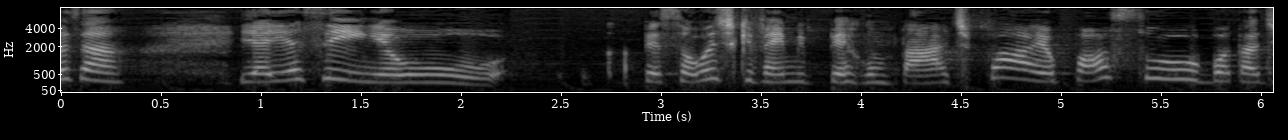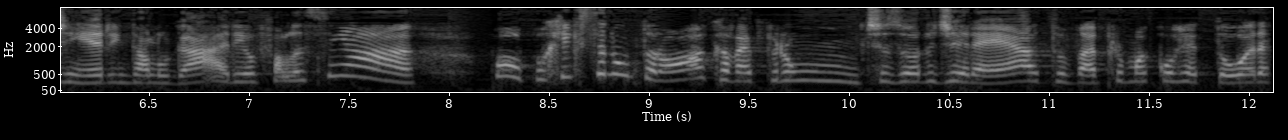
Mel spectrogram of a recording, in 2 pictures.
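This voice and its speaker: A woman's high voice with lively intonation at a moderate pace, music playing in the background. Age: 20s. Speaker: personal finance expert. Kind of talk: casual chat.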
